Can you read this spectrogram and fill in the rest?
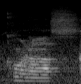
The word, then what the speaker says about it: Cornas: I still like the San Reckoner best, but the Cornal, is that how you say it? – Cornas. It should be Cornal because France, but again, I saw an interview with the vintner, and he called it, the native Frenchman, he called it Cornas.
